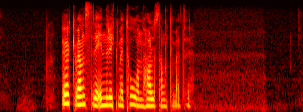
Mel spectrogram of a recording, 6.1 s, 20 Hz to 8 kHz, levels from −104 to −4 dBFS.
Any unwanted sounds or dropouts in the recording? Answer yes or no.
no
